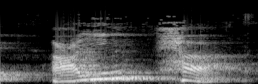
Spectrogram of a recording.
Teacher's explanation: 2 নম্বর মাখরাজ, হলকের মধ্যখান হইতে আইন হা। 3 নম্বর মাখরাজ, হলকের শেষ ভাগ হইতে গইন খ।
